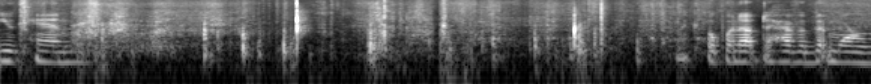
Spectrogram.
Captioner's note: rustling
